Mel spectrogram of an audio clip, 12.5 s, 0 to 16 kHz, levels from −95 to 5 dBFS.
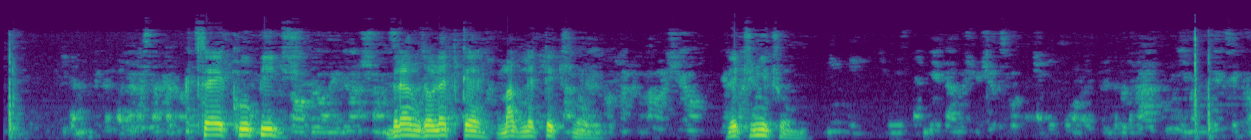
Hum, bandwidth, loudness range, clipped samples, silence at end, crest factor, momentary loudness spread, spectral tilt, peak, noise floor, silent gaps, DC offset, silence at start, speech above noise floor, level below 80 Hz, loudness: none; 7.6 kHz; 19 LU; under 0.1%; 0 s; 18 dB; 25 LU; -7 dB/octave; 0 dBFS; -52 dBFS; none; under 0.1%; 0.1 s; 37 dB; -50 dBFS; -15 LUFS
